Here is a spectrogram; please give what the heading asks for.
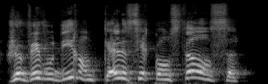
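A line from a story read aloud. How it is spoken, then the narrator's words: Exclaimed. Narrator (French): s'écria Marillac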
